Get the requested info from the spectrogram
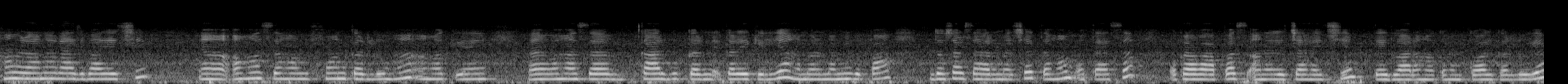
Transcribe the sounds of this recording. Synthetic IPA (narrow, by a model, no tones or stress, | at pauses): həmɾanaɾad͡ʒbad͡ʒɛt͡ʃʰi | əɦãsə̃ɦəmpʰonkəɾluɦə̃əɦãke | ʋəɦãsə̃kaɾbukːəɾkəɾɛkelijeɦəməɾməmibəpa | d̪osəɾsəɦəɾmet͡ʃʰɛt̪ɔɦəmot̪ɾasə̃ | okɾaʋapəsə̰nelet͡ʃaɦɛt͡ʃʰiɛt̪eid̪waɾəɦãkeɦəmkɔlkəɾluje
